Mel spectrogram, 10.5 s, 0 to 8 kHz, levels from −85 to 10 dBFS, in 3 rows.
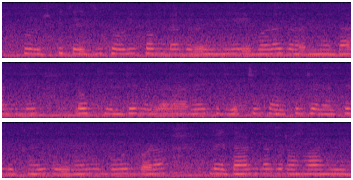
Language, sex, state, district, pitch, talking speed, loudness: Hindi, female, Chhattisgarh, Balrampur, 235 Hz, 150 wpm, -29 LUFS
